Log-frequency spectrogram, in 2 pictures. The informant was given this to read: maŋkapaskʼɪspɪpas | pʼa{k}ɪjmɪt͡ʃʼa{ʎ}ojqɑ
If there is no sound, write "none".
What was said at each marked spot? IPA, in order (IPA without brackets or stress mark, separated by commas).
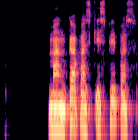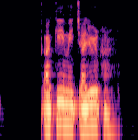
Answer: k, ʎ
